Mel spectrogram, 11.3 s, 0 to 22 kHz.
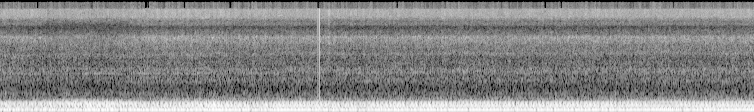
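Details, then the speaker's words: Carbureted six-cylinder Honda motorcycle after a cold start following weeks unused, once all six float bowls have filled. A steady, even low idle with a smooth hum and no misses or knocks; it is running cleanly. "got 6 of them to fill, you know. Yeah, she's happy now."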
